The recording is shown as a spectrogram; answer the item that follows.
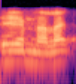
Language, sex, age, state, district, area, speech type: Bodo, male, 18-30, Assam, Chirang, urban, conversation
